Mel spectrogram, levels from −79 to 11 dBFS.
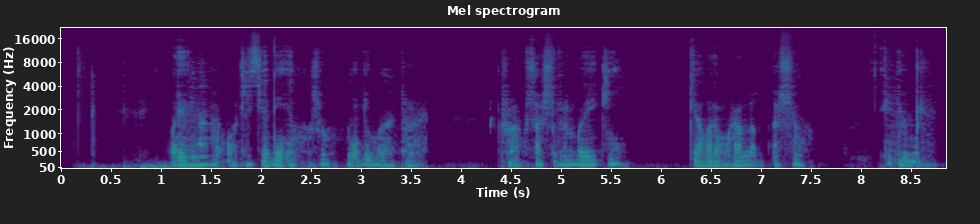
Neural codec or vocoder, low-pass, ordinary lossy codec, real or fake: codec, 44.1 kHz, 1.7 kbps, Pupu-Codec; none; none; fake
